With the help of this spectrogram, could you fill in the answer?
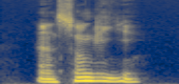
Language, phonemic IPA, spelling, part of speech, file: French, /sɑ̃.ɡli.je/, sanglier, noun, Fr-sanglier.ogg
- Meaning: wild boar (specifically, a full-grown wild boar)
